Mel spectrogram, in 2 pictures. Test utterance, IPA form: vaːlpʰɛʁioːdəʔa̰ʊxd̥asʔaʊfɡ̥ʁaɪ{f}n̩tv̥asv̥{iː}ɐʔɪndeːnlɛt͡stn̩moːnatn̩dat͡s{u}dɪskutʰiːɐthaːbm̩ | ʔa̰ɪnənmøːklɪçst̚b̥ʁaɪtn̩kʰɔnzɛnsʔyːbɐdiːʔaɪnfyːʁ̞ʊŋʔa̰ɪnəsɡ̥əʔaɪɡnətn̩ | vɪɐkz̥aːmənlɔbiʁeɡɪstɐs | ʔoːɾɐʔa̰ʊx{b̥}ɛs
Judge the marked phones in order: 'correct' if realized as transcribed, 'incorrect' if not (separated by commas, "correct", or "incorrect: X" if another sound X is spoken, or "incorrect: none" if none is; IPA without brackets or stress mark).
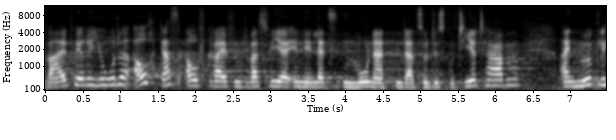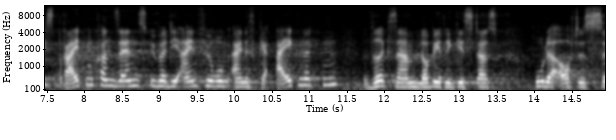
correct, correct, incorrect: uː, incorrect: d̥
